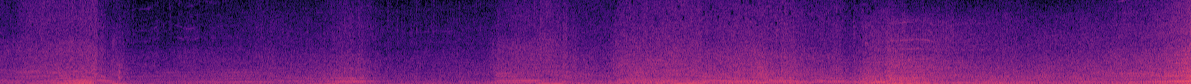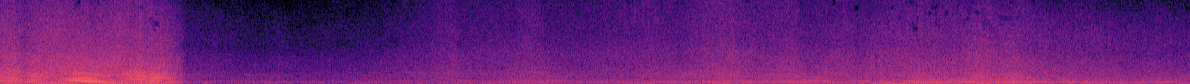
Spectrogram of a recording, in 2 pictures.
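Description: Race car engines at an iRacing dirt race in a video game, repeatedly revving and surging, with rising and falling pitch sweeps across the whole stretch and a louder peak of several cars together midway.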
